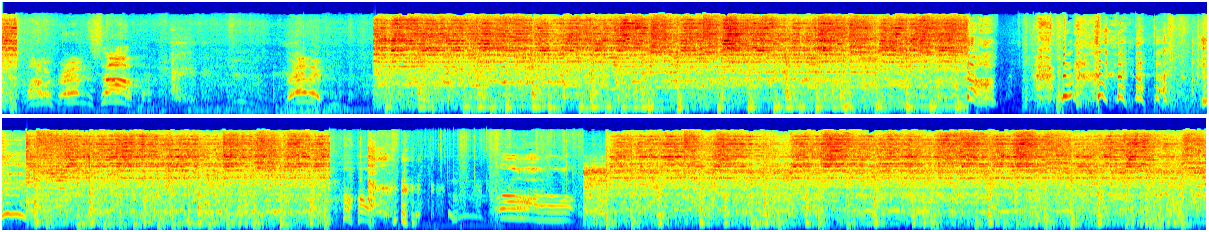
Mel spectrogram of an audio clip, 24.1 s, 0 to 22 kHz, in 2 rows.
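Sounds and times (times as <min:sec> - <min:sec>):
heavy metal music: 0:00.0 - 0:00.2, 0:03.7 - 0:09.8, 0:12.3 - 0:15.4, 0:17.8 - 0:24.0.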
